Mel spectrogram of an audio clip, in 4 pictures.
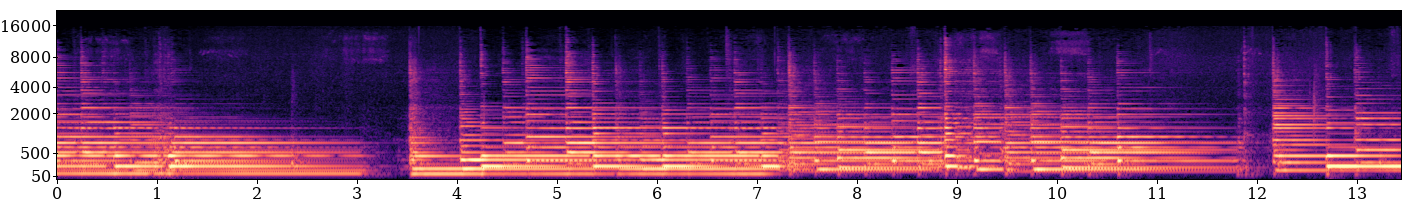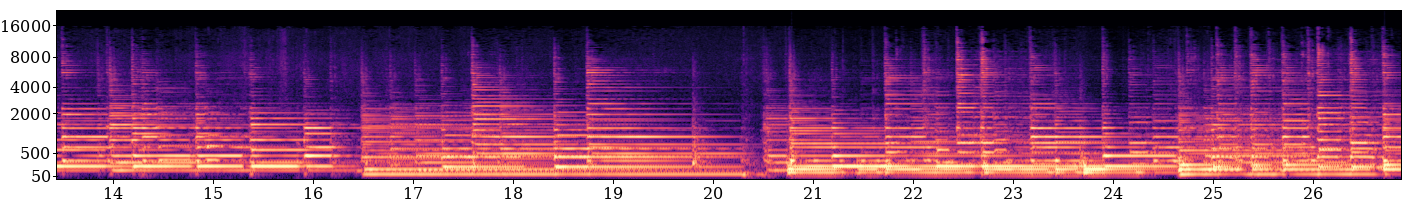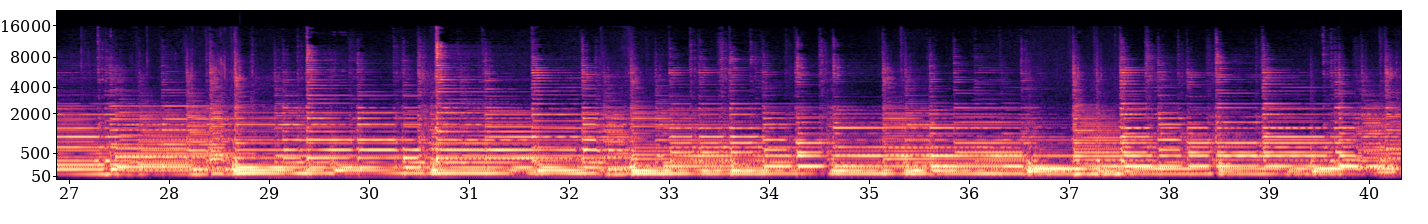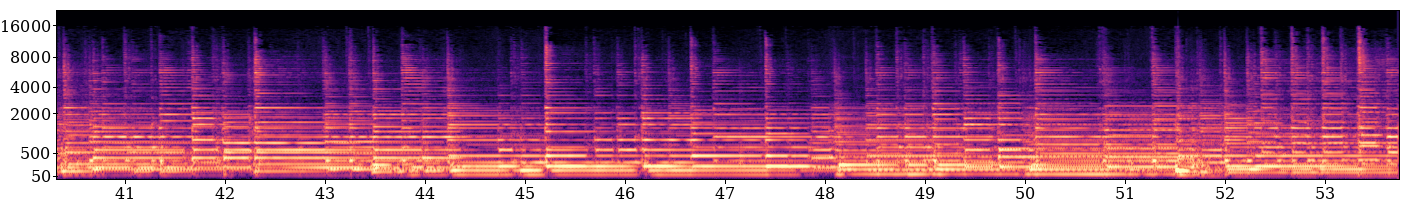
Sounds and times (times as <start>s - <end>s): Strum: 0.0s - 53.7s.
